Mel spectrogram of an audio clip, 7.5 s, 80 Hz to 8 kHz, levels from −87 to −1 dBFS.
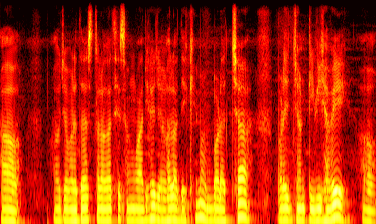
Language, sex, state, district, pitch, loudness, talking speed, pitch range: Chhattisgarhi, male, Chhattisgarh, Sarguja, 110 Hz, -18 LUFS, 160 wpm, 110-120 Hz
